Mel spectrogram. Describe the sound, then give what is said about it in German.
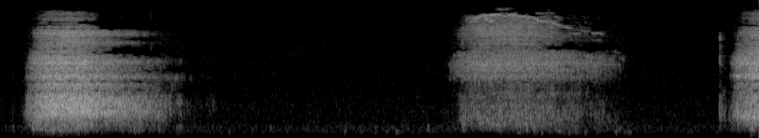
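Slow, deep breathing in and out during a relaxation exercise while lying down: two long, soft, airy breaths separated by a quiet pause, and a third beginning at the very end, with no talking. “Tief einatmen und befreiend ausatmen.”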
